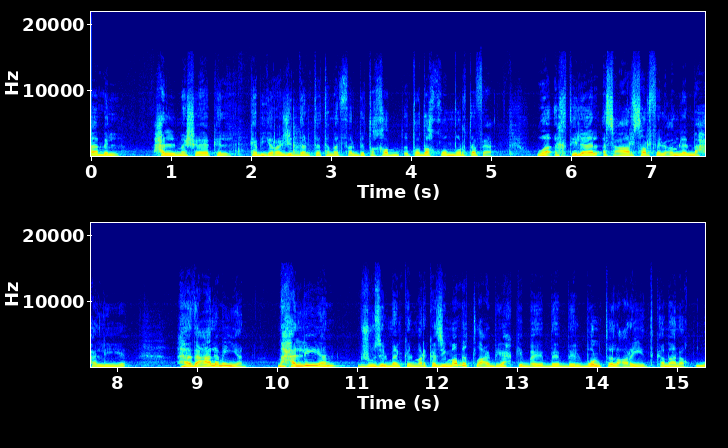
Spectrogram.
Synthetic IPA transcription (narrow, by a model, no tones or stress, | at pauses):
abɪl | ħalːmaʃaːkɪlkabiːɾaʒɪd̪ːant̪at̪amaθːalbɪt̪t̪ɑd̪ˤɑxːʊmːʊɾt̪afɪʕ | wɪʔɪxt̪ɪlaːlʔasʕɑːɾˤsˤɑɾˤfɪlʕʊmlalmaħalːɪjːa | haːd̪aʕaːlamɪjːan | maħalːɪjːan | bɪʒuːzɪlbankɪlmɑɾˤkazimabjɨt̪ˤlɑʕbjɪħkibbɪlbʊlt̪ɪlʕɑ̰ɾiːd̪ˤkamanaquːl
